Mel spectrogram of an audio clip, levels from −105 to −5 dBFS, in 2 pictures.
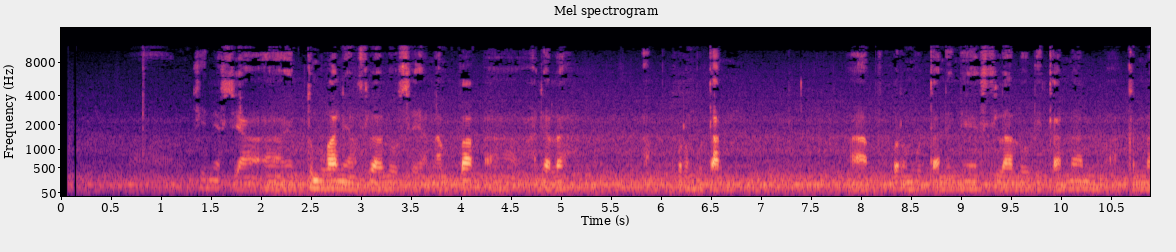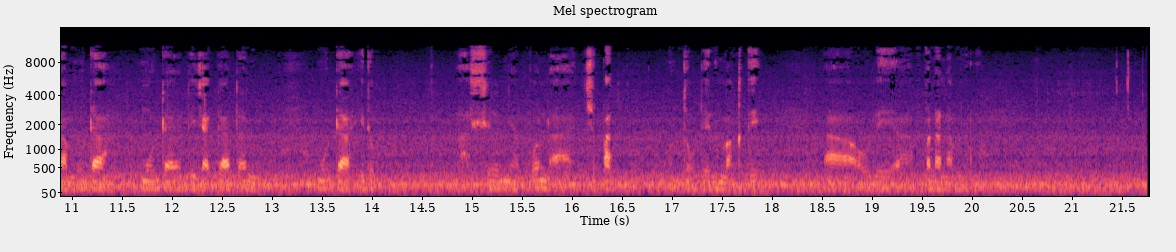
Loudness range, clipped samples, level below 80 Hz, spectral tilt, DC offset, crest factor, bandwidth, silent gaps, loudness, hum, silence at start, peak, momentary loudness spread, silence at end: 6 LU; under 0.1%; -54 dBFS; -5.5 dB/octave; under 0.1%; 24 dB; 11.5 kHz; none; -32 LUFS; none; 0.05 s; -8 dBFS; 13 LU; 0 s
